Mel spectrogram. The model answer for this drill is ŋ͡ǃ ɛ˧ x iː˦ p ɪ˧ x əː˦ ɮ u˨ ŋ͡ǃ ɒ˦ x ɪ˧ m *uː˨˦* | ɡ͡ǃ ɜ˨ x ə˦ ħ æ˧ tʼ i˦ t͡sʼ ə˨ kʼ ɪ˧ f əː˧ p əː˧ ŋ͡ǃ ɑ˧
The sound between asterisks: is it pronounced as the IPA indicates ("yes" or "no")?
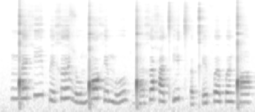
no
